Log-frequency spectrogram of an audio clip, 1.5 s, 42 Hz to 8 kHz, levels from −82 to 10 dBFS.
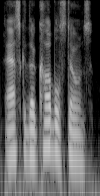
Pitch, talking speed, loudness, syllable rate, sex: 120 Hz, 160 wpm, -17 LUFS, 4.7 syllables/s, male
